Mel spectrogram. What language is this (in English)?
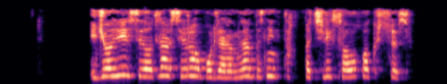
Uzbek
